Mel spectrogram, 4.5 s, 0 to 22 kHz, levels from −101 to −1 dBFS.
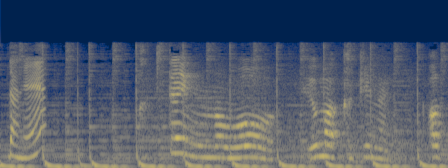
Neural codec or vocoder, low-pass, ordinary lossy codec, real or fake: none; none; none; real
